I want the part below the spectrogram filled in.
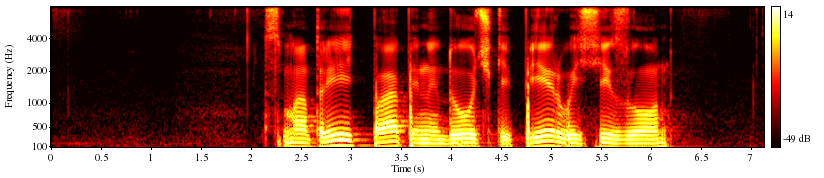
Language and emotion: Russian, sad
